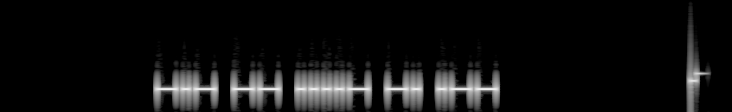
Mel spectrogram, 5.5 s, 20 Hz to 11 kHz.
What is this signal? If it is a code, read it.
Morse code, heard as a keyed tone, about 25 wpm, 700 Hz. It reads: KM4NW
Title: USA Call Signs - 5 Characters - 4x Character Spacing - 25wpm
